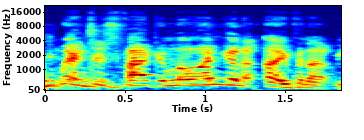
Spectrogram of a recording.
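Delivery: high, loud imitation of an irate Australian; agitated Aussie. Aussie waiting in the crowd needing a piss, agitated yell. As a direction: yell it like a fed-up punter in a queue. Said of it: "hear the Aussies getting agitated".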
